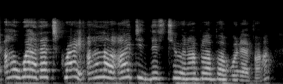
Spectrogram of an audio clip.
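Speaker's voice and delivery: high-pitched, over-energetic gushing; overexcited reply. Acted. Coach acting a reply that scares people off, overexcited. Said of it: "that doesn't match their energy".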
